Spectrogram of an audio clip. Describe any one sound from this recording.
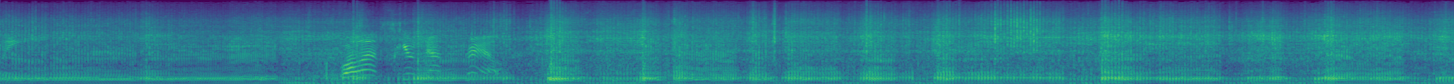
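Tyres crunch and rattle over loose rocky ground.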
